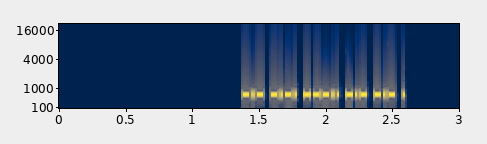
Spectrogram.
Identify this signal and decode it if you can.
Morse code, heard as a keyed tone, about 68 wpm, 700 Hz. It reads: KC8KKE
